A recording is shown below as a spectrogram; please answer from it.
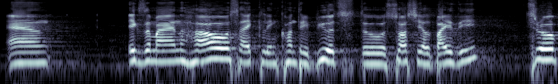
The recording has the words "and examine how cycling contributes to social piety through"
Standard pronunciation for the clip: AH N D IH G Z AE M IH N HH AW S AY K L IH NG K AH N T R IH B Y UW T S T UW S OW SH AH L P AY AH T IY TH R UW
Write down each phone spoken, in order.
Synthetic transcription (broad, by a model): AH N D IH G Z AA M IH N HH AW S AY K L IH NG K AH N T R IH B Y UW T S T UW S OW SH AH L B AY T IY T R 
